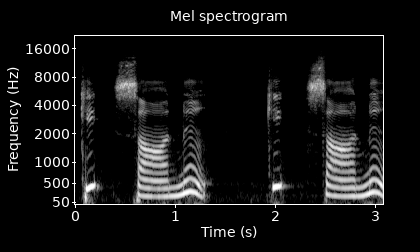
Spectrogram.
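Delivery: "किसान" slowly, a quick light कि, then a long सान; light short इ. Shown as a demonstration. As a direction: sound out "किसान" in pieces with the first vowel short. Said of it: "हल्के से बोला गया". ("किसान" में कि हल्के से, सान खींचकर)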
